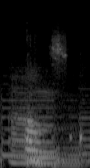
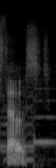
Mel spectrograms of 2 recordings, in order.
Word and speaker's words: Faust: I believe it's Faust. False is what I. Faust. I don't know. I think that's the German pronunciation, anyways. Who's the German one here?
